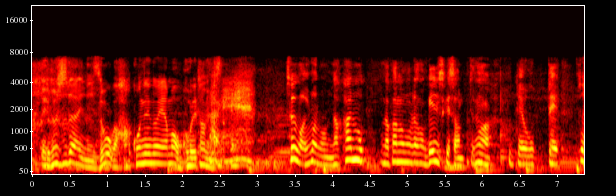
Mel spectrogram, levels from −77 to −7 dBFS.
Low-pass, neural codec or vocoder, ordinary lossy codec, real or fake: 7.2 kHz; codec, 16 kHz, 4 kbps, X-Codec, HuBERT features, trained on balanced general audio; none; fake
